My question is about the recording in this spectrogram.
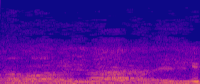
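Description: A group of voices chanting a line of Sanskrit together in unison, repeating a phrase of scriptural text just recited by a single voice. The blended voices sound blurred against one another.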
